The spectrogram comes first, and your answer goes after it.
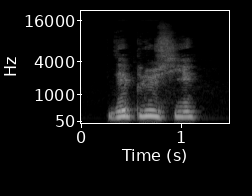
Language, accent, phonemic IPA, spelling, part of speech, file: French, Canada, /de.ply.sje/, déplussiez, verb, LL-Q150 (fra)-déplussiez.wav
- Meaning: second-person plural imperfect subjunctive of déplaire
